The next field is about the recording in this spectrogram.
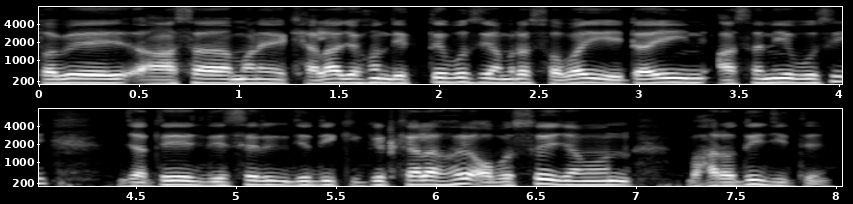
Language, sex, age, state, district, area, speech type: Bengali, male, 30-45, West Bengal, Jhargram, rural, spontaneous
